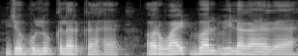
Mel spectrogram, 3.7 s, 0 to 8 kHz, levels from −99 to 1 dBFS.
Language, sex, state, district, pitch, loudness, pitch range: Hindi, male, Jharkhand, Palamu, 140 Hz, -16 LUFS, 130-145 Hz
